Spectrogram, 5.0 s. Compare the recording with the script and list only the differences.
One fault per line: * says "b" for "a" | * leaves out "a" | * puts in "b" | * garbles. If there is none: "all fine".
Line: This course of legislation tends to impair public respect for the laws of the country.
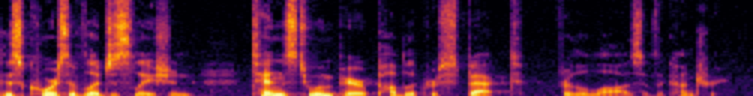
all fine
